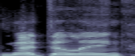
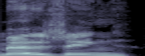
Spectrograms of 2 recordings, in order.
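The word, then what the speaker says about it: Medellín: Meddling. Meddling, like mean those kids. You mean Medellin? Like Medellin? Because remember the 2 L's is a Y.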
